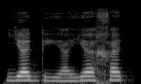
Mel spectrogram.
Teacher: These are all short, high tone vowels, and they have like a nice upbeat rhythm to them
